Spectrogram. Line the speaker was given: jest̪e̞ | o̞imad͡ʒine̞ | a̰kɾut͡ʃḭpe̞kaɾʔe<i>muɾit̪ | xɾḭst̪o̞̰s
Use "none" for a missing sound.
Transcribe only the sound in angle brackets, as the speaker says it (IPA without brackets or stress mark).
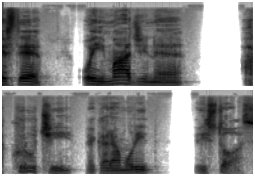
a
